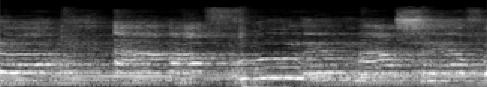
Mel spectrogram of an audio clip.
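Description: Live pop-rock band: a woman singing lead over electric guitar, drums and cymbals, with a drum beat about a second in.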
